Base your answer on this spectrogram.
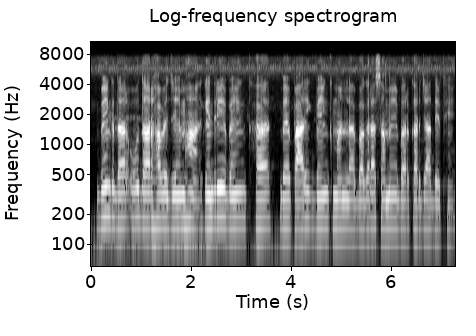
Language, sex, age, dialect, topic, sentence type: Chhattisgarhi, male, 31-35, Northern/Bhandar, banking, statement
